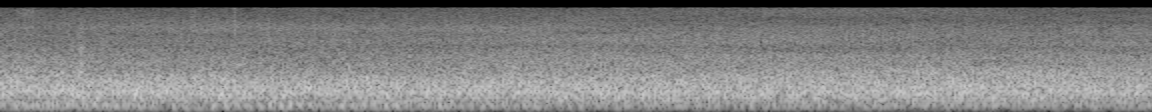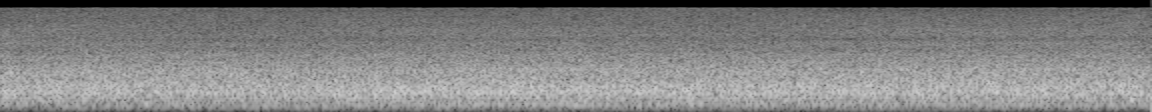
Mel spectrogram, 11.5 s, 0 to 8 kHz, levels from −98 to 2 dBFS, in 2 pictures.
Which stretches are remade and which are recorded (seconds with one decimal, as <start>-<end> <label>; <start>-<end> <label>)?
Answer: 0.0-11.5 recorded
